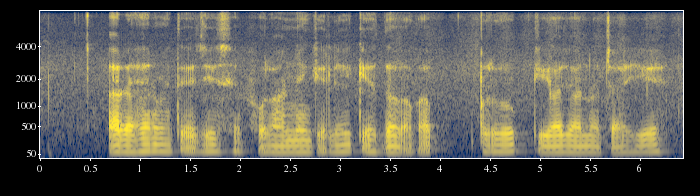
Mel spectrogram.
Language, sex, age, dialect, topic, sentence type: Hindi, male, 18-24, Awadhi Bundeli, agriculture, question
